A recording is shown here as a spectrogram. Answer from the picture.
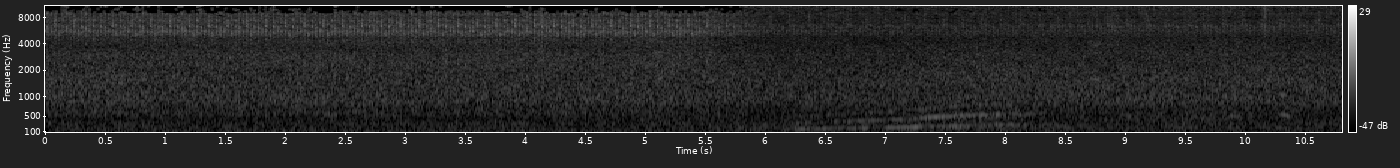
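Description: Steady outdoor rumble of engine and traffic-type noise, with a vehicle engine rising in pitch for a couple of seconds about six seconds in, the loudest moment.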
